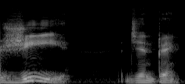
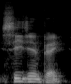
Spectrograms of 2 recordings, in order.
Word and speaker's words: Xi Jinping: so that's why uh when we see xi jinping for example the president of china most people can't really connect the x i with c kind of unfortunate uh-huh anyway and and of course i'll get into this later people want to put their sound everywhere they call him g jinping it's c xi jinping so in many ways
